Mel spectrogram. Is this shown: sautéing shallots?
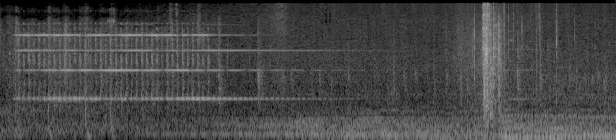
no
